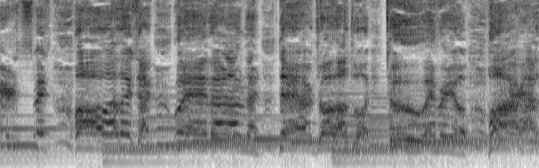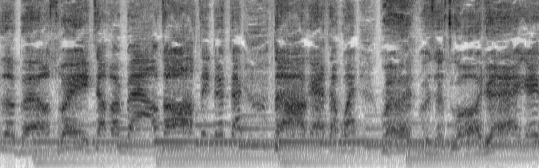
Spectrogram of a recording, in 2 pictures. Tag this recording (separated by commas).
Music, Speech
